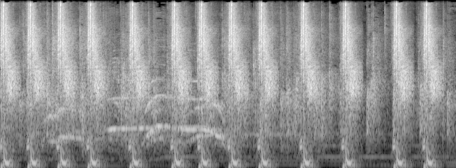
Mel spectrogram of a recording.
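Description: A rapid series of dubbed fight-scene punch sound effects, each a deep thud with a sharp whack on top, about a dozen blows at roughly two a second, for a staged beating.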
